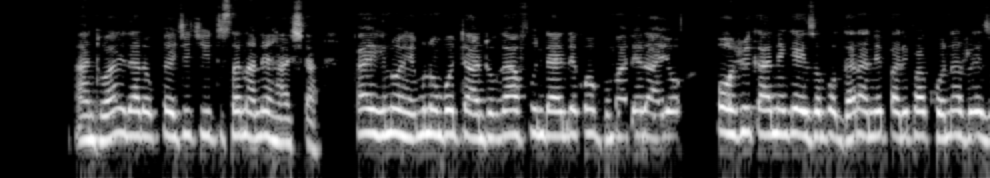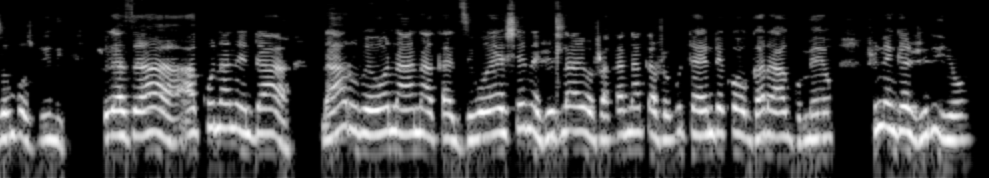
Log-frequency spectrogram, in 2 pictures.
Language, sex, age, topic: Ndau, male, 36-49, education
